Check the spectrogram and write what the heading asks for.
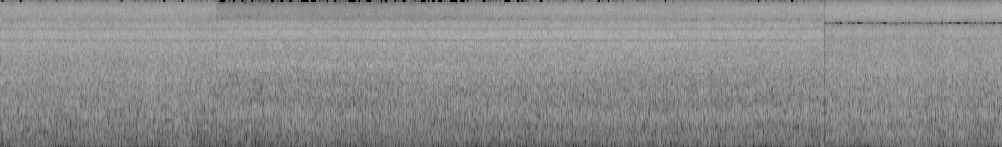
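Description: Steady rushing of a waterfall pouring into a rocky pool, with water running over the stones below it.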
